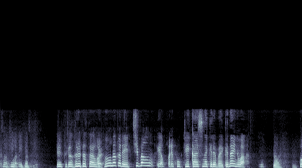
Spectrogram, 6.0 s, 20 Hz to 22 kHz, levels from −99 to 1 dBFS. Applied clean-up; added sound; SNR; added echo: neural mask model DeepFilterNet 3.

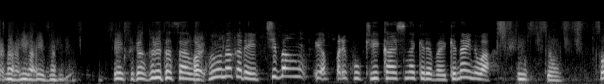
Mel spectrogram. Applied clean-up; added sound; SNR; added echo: neural separator model SepFormer DNS4.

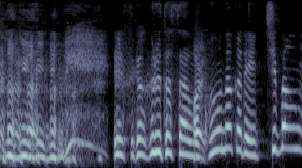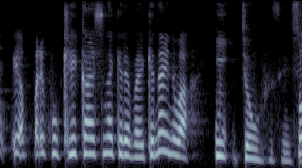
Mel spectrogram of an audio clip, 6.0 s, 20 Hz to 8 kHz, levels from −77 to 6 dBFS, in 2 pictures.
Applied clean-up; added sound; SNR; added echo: none; none; none; none.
